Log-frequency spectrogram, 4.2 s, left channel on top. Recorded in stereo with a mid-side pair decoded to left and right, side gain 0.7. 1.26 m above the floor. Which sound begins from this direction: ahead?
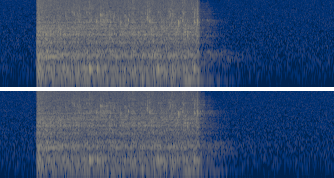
A running tap, at 0.5 s.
